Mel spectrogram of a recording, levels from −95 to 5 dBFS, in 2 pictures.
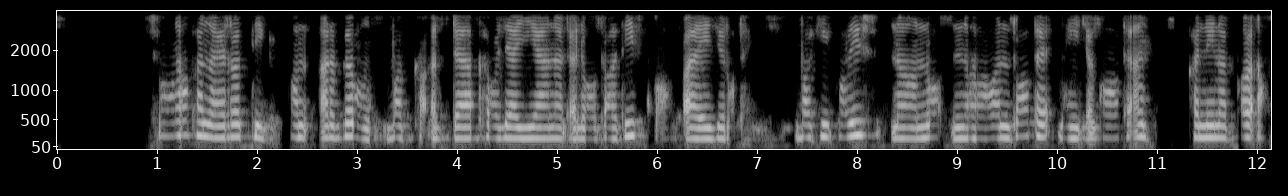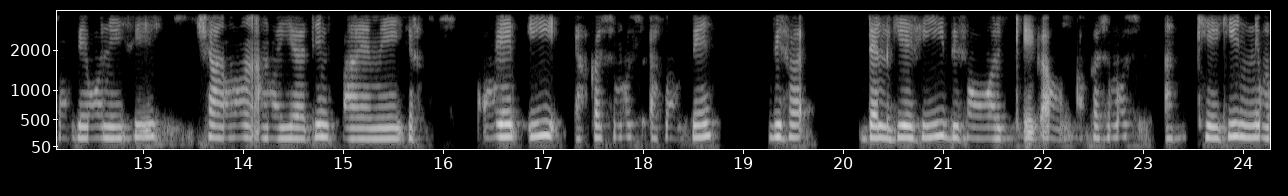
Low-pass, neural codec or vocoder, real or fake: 3.6 kHz; codec, 16 kHz, 4.8 kbps, FACodec; fake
